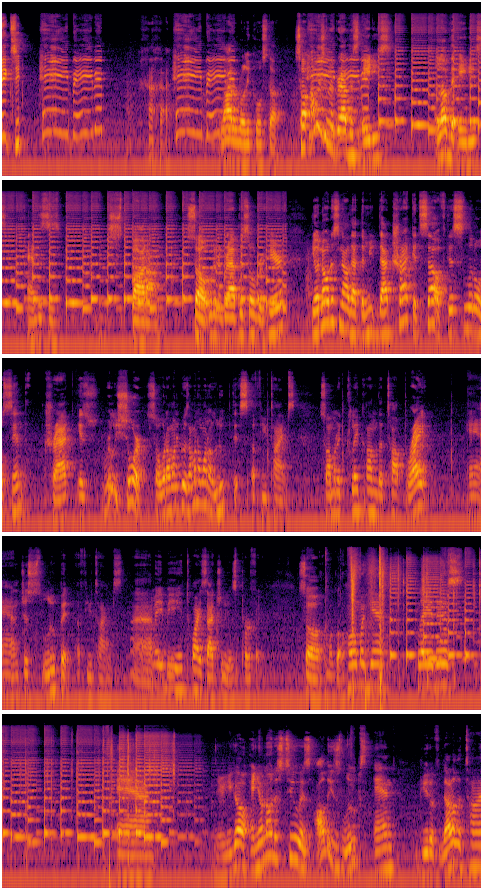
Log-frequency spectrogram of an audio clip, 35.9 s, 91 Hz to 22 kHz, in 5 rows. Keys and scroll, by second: 26.4 Home.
